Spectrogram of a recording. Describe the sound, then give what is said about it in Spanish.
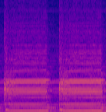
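Two long electronic alarm buzzes, each a harsh, steady, droning tone lasting about a second, separated by a brief gap and played alone at a loud, even level. “Esa alarma me pone nerviosa, sí.”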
